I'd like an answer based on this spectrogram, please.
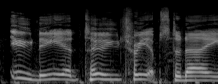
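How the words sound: It is said in a hillbilly accent.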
